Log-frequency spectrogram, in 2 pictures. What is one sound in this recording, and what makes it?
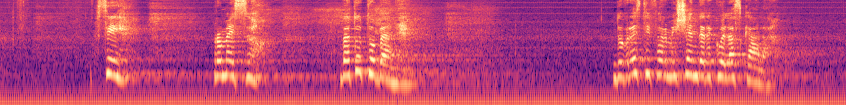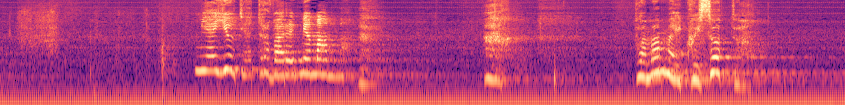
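A young woman speaks gently, close by.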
